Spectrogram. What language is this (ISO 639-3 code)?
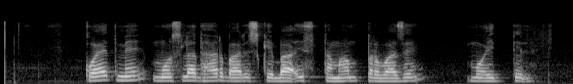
urd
